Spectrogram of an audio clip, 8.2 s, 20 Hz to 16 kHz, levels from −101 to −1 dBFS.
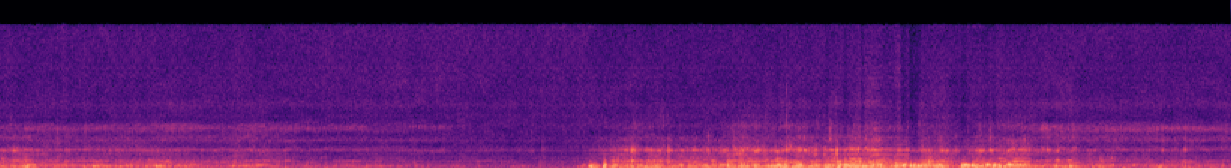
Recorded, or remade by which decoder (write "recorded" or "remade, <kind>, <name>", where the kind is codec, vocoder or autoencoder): remade, codec, SNAC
